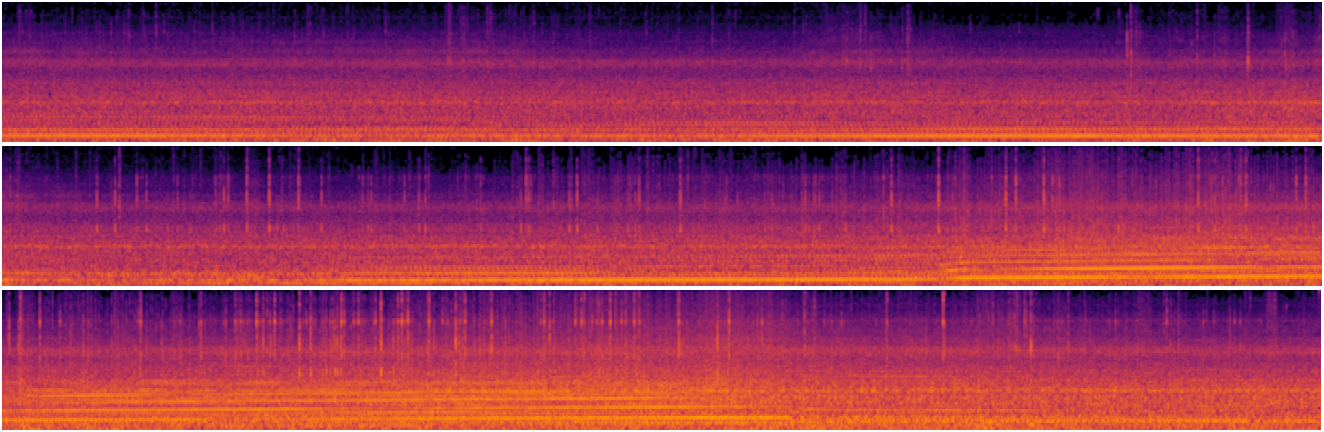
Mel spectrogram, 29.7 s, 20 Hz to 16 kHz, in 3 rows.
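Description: Lamborghini Huracán STO's V10 running at motorway speed, heard from inside the cabin over tyre and road noise. A little past halfway the engine note jumps up sharply as with a downshift, climbs steadily under acceleration, then drops back with an upshift a few seconds before the end.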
